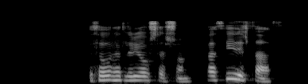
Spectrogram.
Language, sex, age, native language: Icelandic, female, 50-59, Icelandic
